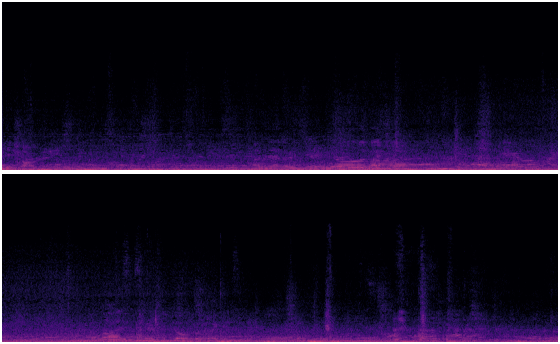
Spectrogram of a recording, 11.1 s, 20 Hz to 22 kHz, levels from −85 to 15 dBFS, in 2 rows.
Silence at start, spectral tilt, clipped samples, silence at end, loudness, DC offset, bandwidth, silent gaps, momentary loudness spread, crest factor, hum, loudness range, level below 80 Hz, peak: 0 s; -7 dB/octave; under 0.1%; 0 s; -41 LUFS; under 0.1%; 14 kHz; none; 5 LU; 16 dB; none; 1 LU; -48 dBFS; -22 dBFS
